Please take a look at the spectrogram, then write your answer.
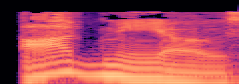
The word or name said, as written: ogmios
